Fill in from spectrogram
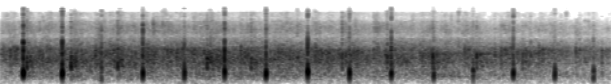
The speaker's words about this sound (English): And so let's just give AV a round of applause.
